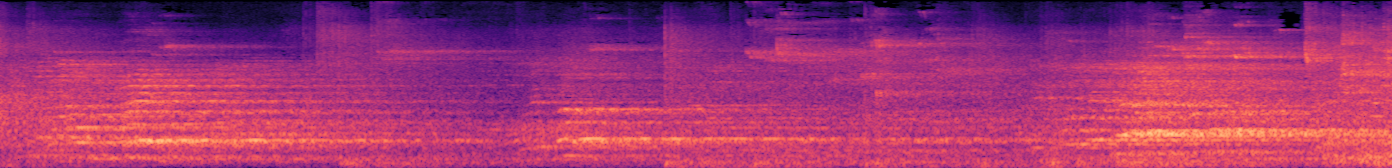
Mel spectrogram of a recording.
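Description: Basketball game in a large echoing sports hall: the ball bouncing on the court amid shouting voices from players and spectators. The shouts are loudest about a second in and again near the end.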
